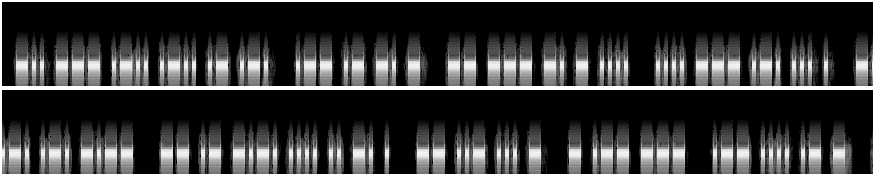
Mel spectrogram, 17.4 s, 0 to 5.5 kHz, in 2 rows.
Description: Morse code, heard as a keyed tone, about 30 wpm, 500 Hz. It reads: DOLLAR WANT MONTH HORSE CRY MACHINE MUST TWO WHAT
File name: 632 Words 30WPM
